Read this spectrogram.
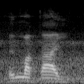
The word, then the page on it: vemakai: Serewen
